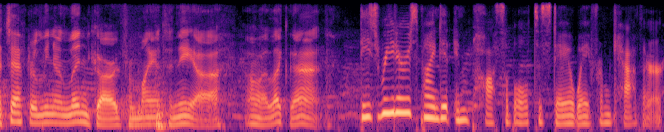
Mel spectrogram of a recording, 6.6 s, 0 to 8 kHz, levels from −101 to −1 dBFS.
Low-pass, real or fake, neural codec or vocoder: 7.2 kHz; real; none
